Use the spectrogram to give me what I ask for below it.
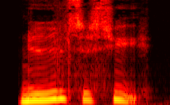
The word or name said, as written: nydelsessyge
